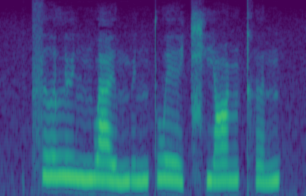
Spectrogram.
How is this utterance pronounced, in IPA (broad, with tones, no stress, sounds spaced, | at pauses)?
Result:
t͡s ɹ̩˥ l y˥˧ n n̪ w a˥˩ ɪ̯ m y˧˥ n t̪ w e˥˩ ɪ̯ t͡ɕʰ j ɑ˥ ŋ kʰ ə˧˥ n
